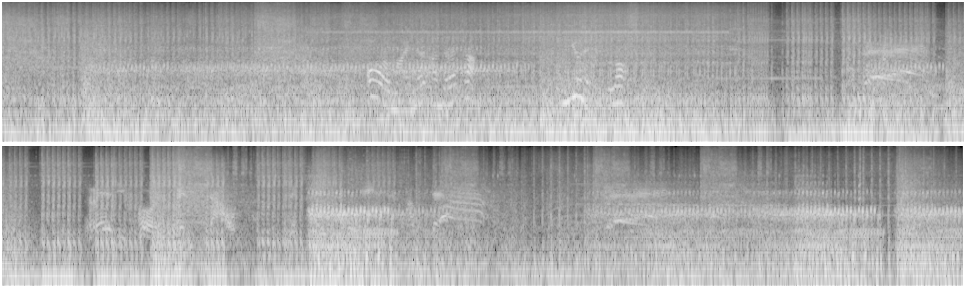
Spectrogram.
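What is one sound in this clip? Gunfire and explosions crackle from a battle.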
